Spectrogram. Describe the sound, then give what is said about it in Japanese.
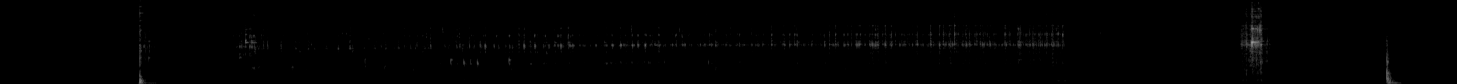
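An Alexander cocktail, freshly shaken, is poured into a glass: a quiet, steady trickling pour lasting about eight seconds, with a click before it and two short clinks after. “それじゃあ注ぐわね。”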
